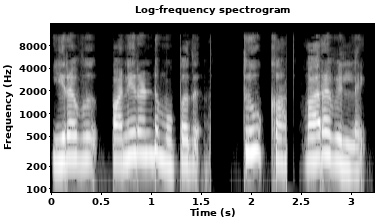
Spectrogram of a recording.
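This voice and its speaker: A woman's voice: fairly high pitch, takes it slowly, darkish tone, dry recording, clean studio sound. A woman telling a story in first person as scripted narration, in a dramatic, tense manner.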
